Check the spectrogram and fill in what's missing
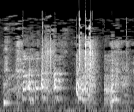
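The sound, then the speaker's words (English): Construction drilling comes in four loud, buzzy bursts with short pauses between them, each rasping blast wavering in pitch so it sounds oddly like a fart. “Man, are the listeners going to get a kick out of this, because basically that drilling sounds like massive farts coming from your head”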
